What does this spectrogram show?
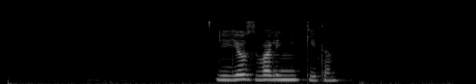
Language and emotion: Russian, neutral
